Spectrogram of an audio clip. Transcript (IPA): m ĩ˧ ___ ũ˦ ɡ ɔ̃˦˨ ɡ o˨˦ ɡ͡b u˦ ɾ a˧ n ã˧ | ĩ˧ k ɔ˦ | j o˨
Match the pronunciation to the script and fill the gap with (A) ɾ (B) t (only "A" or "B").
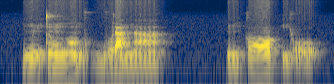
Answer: B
